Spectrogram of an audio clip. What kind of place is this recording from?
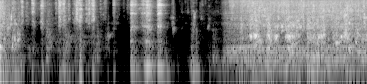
kitchen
